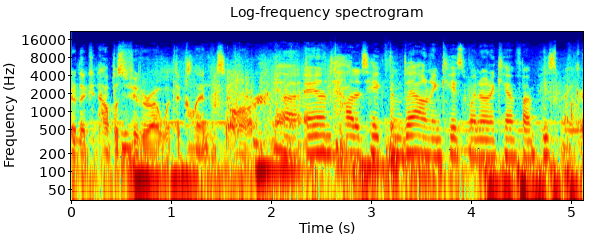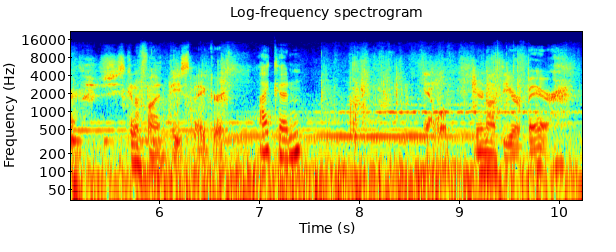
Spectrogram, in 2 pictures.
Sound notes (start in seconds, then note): none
